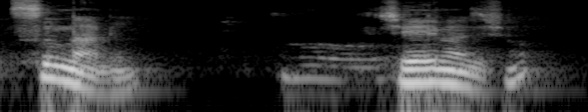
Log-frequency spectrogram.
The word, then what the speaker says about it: 津波: です例え外国人もスナミスナミ言ってますスナミではないですツナミ TSU ツなみで外国結構例えば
